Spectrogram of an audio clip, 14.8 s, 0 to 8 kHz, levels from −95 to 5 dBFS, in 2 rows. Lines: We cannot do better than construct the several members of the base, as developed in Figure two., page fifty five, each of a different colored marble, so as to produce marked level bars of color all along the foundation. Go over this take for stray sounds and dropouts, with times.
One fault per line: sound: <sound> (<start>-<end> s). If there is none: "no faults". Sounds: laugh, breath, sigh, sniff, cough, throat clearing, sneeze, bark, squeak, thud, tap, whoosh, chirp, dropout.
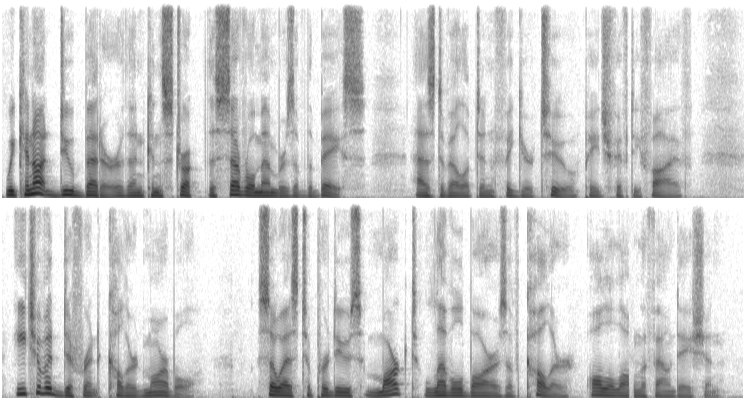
sound: dropout (13.7-13.7 s)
